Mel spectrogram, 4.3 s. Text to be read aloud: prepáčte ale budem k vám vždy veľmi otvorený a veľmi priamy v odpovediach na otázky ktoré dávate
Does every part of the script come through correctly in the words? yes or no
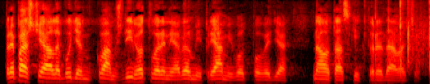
no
